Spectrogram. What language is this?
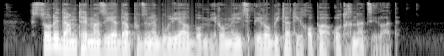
Georgian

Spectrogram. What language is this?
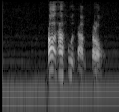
Thai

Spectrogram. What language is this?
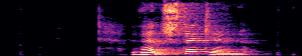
Kabyle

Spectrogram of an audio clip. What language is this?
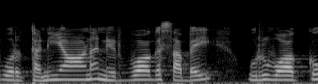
Tamil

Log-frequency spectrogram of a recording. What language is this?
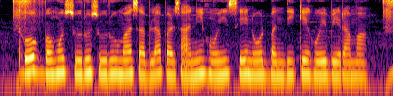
Chhattisgarhi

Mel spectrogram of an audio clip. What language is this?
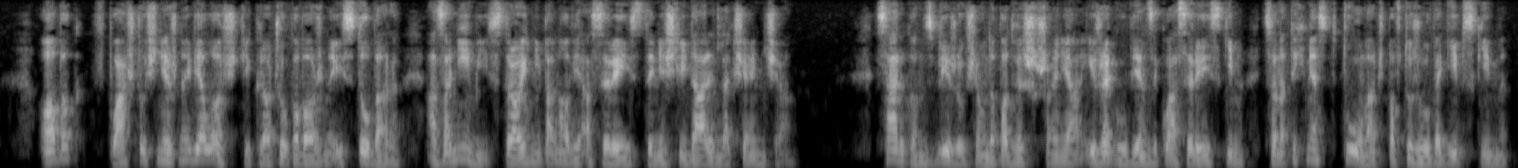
Polish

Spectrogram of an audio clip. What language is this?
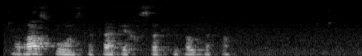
Central Kurdish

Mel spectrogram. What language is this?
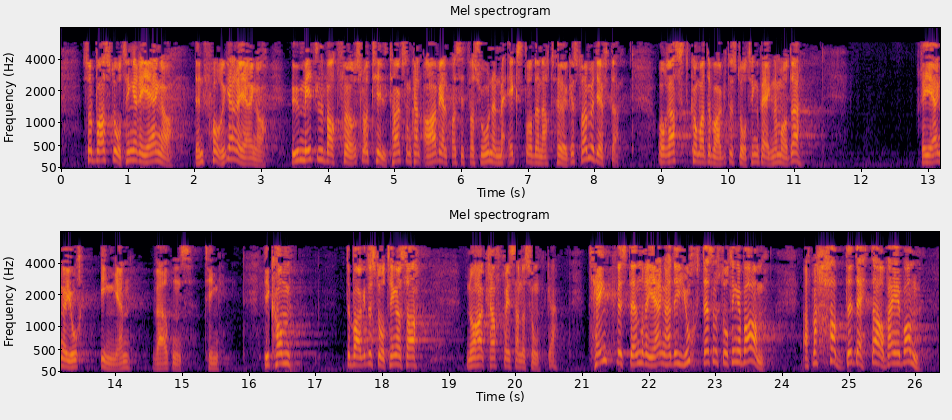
Norwegian Nynorsk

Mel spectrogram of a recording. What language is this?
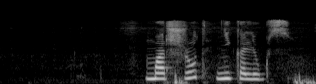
Russian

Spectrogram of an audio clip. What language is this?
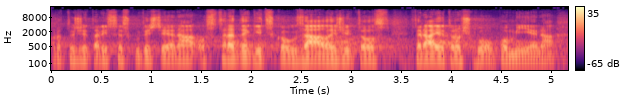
Czech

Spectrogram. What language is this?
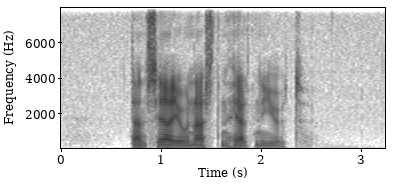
Norwegian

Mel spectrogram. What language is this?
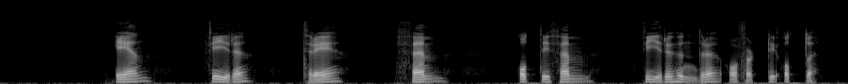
Norwegian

